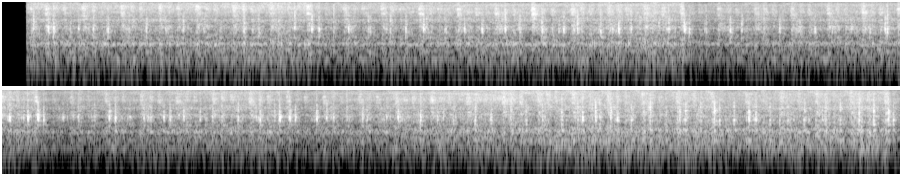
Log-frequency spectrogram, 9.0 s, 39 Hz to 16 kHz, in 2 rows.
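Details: VW Bus Type 4 air-cooled engine idling with a fast, steady knock in time with engine speed, from the 12 o'clock position on the cooling fan; cause unknown.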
